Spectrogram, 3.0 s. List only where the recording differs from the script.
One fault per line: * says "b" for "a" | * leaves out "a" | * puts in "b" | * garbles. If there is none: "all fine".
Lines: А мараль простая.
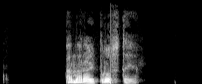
all fine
